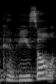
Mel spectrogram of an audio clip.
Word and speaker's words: Caviezel: So, in fact, I really love the actors that are in there, particularly Jim Caviezel. Did I say his name right? Yeah, Jim Caviezel.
